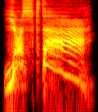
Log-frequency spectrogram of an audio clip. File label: happy; yamada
